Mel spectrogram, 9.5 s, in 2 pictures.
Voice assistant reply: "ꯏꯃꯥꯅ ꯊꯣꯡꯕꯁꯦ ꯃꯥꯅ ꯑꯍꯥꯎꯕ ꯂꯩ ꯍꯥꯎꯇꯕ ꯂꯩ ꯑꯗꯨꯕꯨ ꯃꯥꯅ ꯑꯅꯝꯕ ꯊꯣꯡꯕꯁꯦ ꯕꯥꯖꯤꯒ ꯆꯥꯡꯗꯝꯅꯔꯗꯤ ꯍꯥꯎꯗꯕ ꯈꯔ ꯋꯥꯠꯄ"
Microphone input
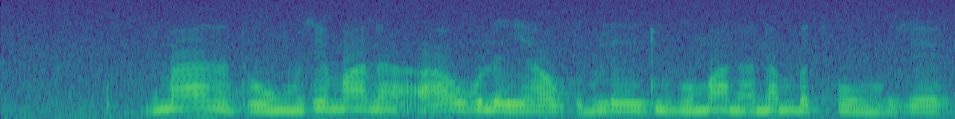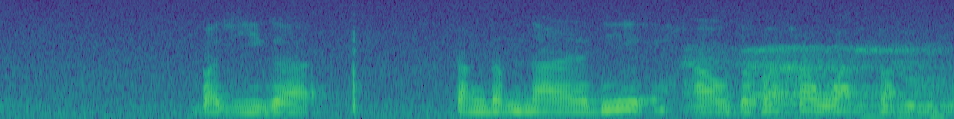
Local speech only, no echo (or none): ꯑꯗꯨꯒ ꯗꯤꯅꯨ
